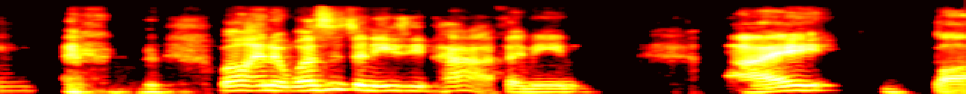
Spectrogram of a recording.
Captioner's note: chuckles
